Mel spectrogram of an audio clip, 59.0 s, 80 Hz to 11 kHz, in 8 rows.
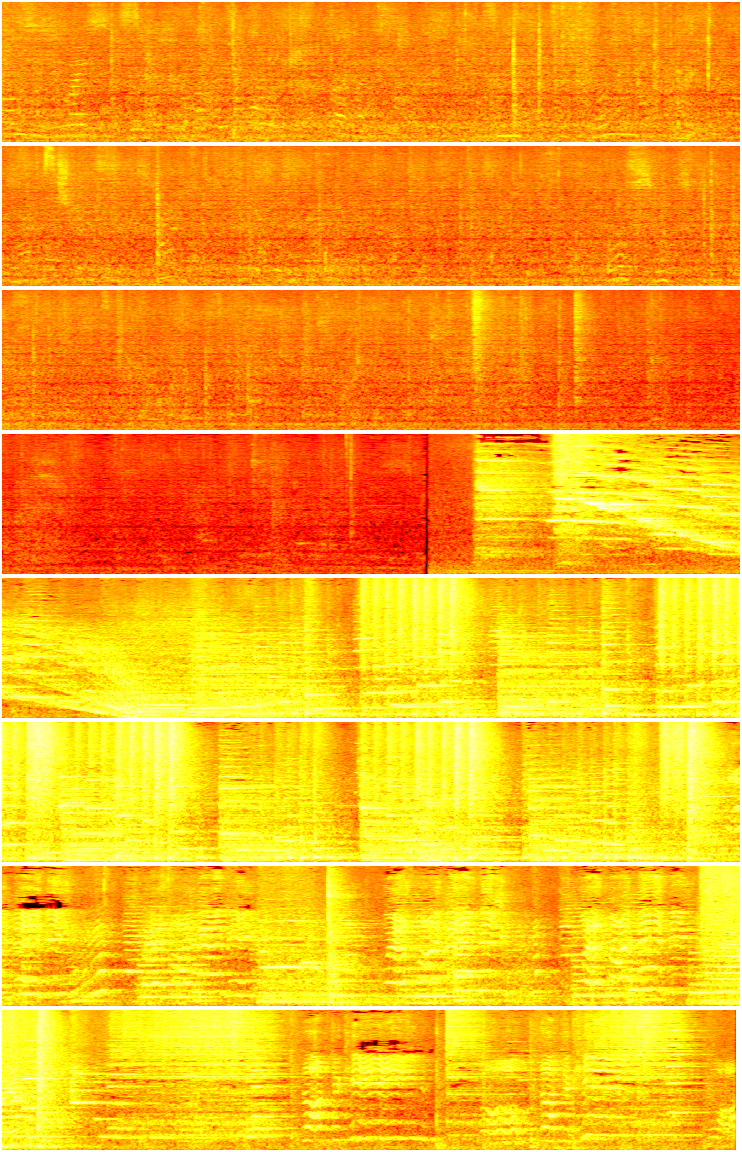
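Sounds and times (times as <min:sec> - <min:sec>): percussion strikes: 0:26.8 - 0:28.1, 0:30.7 - 0:44.3, 0:51.2 - 0:54.7, 0:56.0 - 0:58.8
bowed strings chords: 0:29.8 - 0:33.2.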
